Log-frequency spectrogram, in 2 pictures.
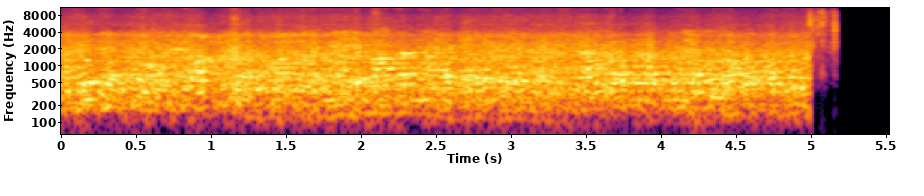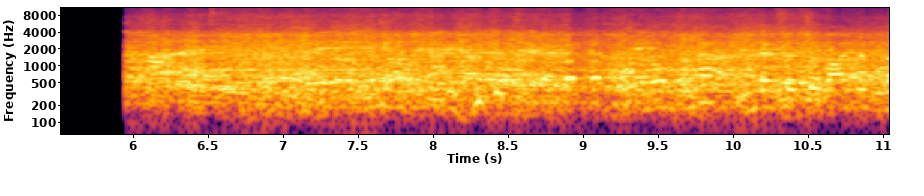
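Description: A crowd of men chatters loudly all around, close by.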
